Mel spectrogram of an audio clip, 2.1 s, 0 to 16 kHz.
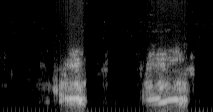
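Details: ['Carpathian red deer stag roaring during the breeding season in Bucovina, 29 September 2022: two hoarse, harmonic bellows about half a second each, separated by a pause of roughly half a second, in quiet surroundings.']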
